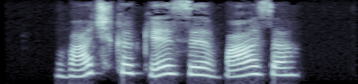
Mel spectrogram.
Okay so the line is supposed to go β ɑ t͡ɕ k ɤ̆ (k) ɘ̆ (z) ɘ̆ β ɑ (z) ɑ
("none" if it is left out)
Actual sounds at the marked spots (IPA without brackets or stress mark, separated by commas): k, z, z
